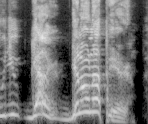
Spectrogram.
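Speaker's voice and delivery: put-on coaxing yell.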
